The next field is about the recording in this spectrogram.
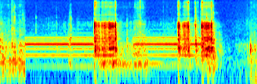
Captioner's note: whirring, short creaking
